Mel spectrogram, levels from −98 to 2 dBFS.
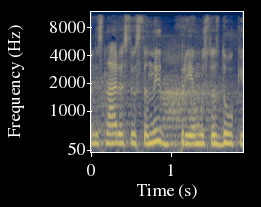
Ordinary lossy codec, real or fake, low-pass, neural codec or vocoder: MP3, 96 kbps; real; 10.8 kHz; none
